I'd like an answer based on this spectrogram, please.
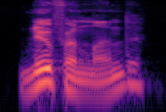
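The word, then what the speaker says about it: Newfoundland: 20th century would pronounced Newland just as you did with the emphasis on the first syllable and the second and third syllables are said almost as a Mumble it's like a crime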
